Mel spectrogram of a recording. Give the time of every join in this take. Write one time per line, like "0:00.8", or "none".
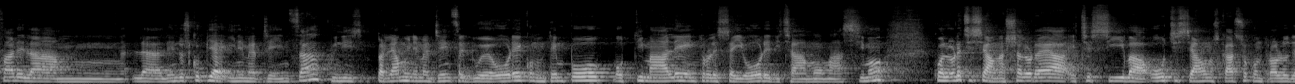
0:04.6

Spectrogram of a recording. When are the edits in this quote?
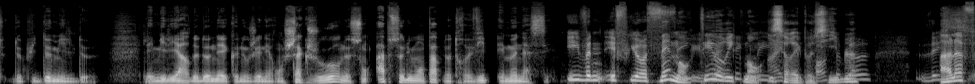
0:04.4
0:04.9
0:05.6
0:06.9
0:07.7

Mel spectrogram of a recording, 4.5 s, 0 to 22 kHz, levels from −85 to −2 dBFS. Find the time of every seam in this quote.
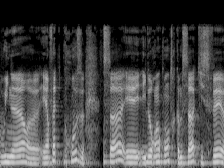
0:01.3
0:02.1
0:02.9

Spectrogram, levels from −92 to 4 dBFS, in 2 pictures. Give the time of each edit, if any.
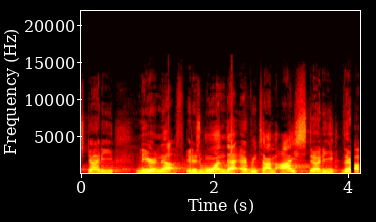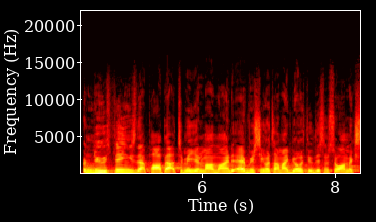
0:03.8

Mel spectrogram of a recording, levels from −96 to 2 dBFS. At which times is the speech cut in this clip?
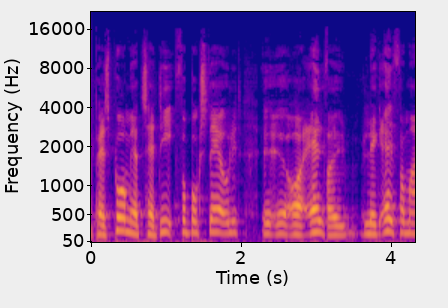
0:01.1
0:03.1

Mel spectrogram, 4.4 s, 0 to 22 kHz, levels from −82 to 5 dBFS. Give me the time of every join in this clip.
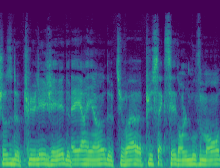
0:01.4
0:02.3

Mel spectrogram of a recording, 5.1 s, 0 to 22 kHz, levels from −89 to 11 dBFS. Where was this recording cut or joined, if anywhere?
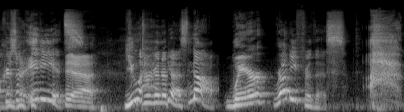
0:01.8
0:02.1
0:02.7

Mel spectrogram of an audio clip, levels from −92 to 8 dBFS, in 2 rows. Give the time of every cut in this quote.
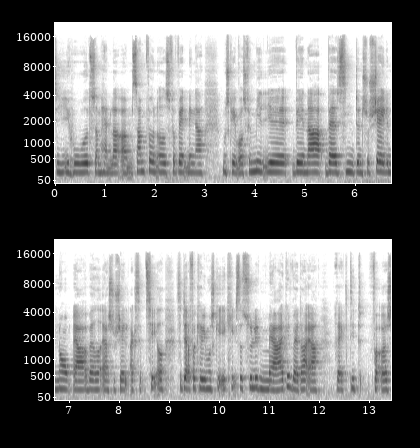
none

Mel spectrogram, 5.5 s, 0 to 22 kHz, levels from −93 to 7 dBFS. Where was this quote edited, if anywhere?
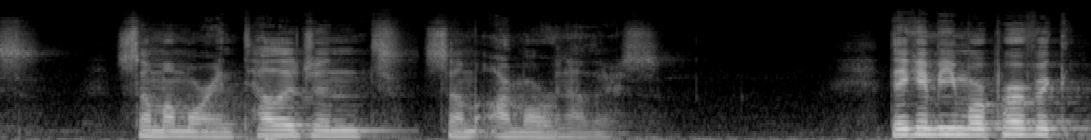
0:02.1
0:02.8

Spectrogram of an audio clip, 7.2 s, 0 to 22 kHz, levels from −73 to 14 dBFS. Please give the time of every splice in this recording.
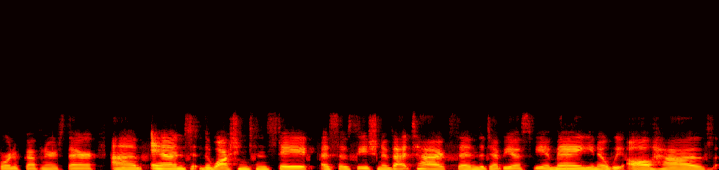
0:01.0

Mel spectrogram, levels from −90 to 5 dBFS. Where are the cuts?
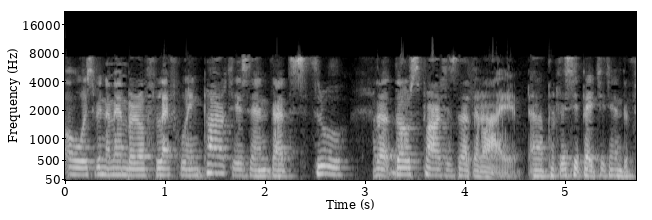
0:03.1
0:04.0

